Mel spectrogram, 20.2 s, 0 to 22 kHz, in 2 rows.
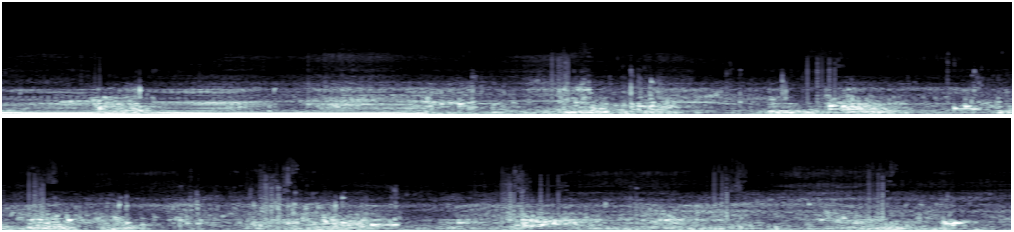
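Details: Underwater recording of a humpback whale mother and calf near Japan's Ogasawara Islands, 11 February 2021, whale-watching trip: varied low moans, short upswept whoops and groans in irregular sequence, with bubbling water and a constant low hum beneath.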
